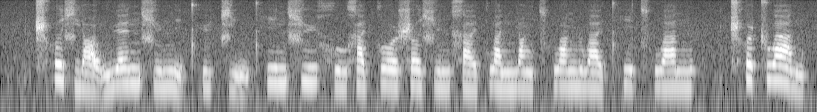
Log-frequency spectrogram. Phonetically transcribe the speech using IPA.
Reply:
ʈ͡ʂʰ ɤ˥˩ ɕ j ɑ̰˨˩ ʊ̯ n̪ ɥ ɛ˥ n ɕ y˧˥ n̪ ḭ˨˩ t̪ʰ y˧˥ t͡ɕ ḭ˨˩ ŋ t̪ʰ i˥ n ɕ y˥ x u˧˥ x a˧ ɪ̯ k o˥˧ ʊ̯ ʂ ɤ˥˩ ɕ y˧˥ n x a˧˥ ɪ̯ k w a˧ ɪ̯ n̪ j ɑ˥˩ ŋ t͡sʰ w ɑ˥ ŋ ɻ w a˥˩ ɪ̯ t̪ʰ i˥ t͡sʰ w a˥ n | ʈ͡ʂʰ ɤ˥˧ ʈ͡ʂ w a˥˩ n

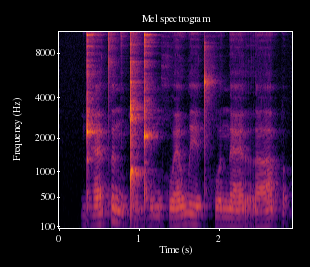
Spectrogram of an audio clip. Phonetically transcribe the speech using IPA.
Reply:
ɖʱ æ t ɾ ə n ɡ͡ǃ a ɖʱ ʊ n χʷ æ w e t χʷ ɜ n æ r a p

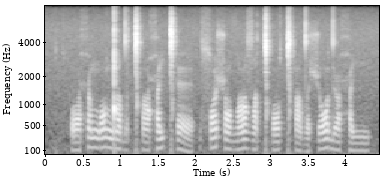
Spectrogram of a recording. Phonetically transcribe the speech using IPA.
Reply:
t͡sʼ ɔ ħ ʊ ŋ ɔ ŋ͡ǃ i dˤ ɪ ǀʰ ɑ ħ i ǀʰ ɛ | sˤ ʊ ʃ ɔ ðˤ ɑ zˤ ɛ ǀʰ ɔ ǀʰ ɛ dˤ ʊ ʃ ɔ d ə˞ ħ i

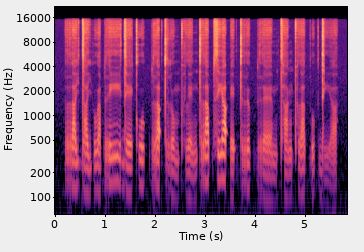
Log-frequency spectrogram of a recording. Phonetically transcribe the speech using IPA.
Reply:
r a˧ j d a˩˦ j ʔ u˨˩ a̯ p r iː˥˩ d eː˨˩ kʰ w u˦˥ k̚ p r a˦˥ ʔ t r o˩˦ m pʰ l e˩˦ n t r a˥˩ p̚ s i˥˩ a̯ ʔ e˨˩ ʔ t r ɯ˥˩ k̚ p r ɛː˨˩ m tʰ a˧ ŋ pʰ l a˥˩ t̚ ʔ u˦˥ k̚ d i˨˩ a̯

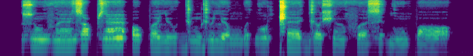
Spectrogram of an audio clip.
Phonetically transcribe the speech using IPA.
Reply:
z ũ v ɛ̃ z ɑ p z æ̃ ʔ ɔ p ɜ lʲ u ɡʲ ʊ m ɡʲ u lʲ ɒ ŋʷ ɪ ɡ ɔ̃ ǁ ɛ ɡʲ ɒ ʃ ə̃ f ɜ z ɪ ɡ ũ p ɒ

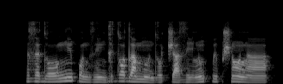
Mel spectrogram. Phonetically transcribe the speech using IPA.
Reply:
z ə˧ d oː˨˦ ŋ ĩ˦ p o˨ n z ĩ˨ ɡ ɨ˦ d ɔ˦ d a˧ m ũ˨ d o˧ t͡ʃ a˧ z i˨ l ũ˦ k͡p ɨ˧ p ʃ ɔ̃˦˨ l ã˧

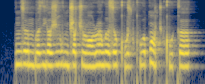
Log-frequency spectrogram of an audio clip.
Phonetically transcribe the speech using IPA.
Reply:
n z ø˨ m b œ˨ z j œ˨ ʒ i˨ w n d͡ʒ ɒ˧ t͡ʃ ɹ ɔ̃˨ ɹ œ̃˧ w ə˦˨ z œ˧ kʷʼ œ˨ z kʷʼ ʌ˧ p ɔ̃˦˨ t͡ʃ kʷʼ i˨ k œ˧

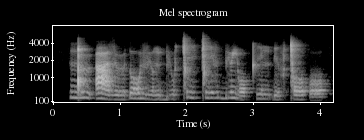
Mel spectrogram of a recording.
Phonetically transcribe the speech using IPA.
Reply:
ŋ͡ǃ ʉ˦ ʔ a˦˨ z ʉ˨ ɗ o˦ vʲ o˨ n bʲ u˨ ǀ i˦ ǀ i˦ z bʲ ɵ˦ j o˨ kʰ i˧ n ɗ i˨ f ǀ o˧ ʔ o˨

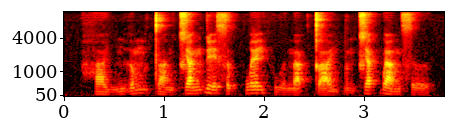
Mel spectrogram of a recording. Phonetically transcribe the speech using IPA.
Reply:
h a̤˨˩ j ŋ ɨ̰˧˥ ə̯ m ɨ̰˧˨ t̪ a̤˨˩ ŋ t͡ɕ a˨˦ ŋ ɗ e˨˦ s ə˨˩ p̚ h w ɛ˧ j h ṳ˨˩ ə̯ n a˨˩ k̚ t̪ aː˧˩ j ɓ ə̰˧˨ n t͡ɕ a˦˥ k̚ l a˨˦ n s ə̤ː˨˩

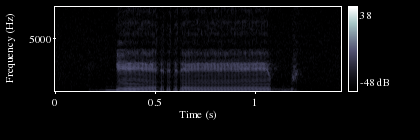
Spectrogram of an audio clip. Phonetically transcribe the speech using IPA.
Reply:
ɠ e r eː b

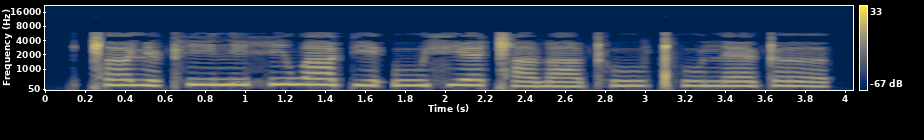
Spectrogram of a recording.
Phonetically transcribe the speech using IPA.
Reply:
ǁ ɐː˧ lʲ ɐ˨ ʈʰ iː˦ n i˦ h i˦ w aː˦ pʲ e˧ ʔ uː˧ fʲ ɛː˦ ǁ a˨ ɳ aː˨ ʈʰ uː˧ ǃʰ u˧ n ɛː˧ ʈ əː˦˨

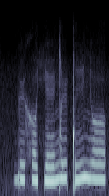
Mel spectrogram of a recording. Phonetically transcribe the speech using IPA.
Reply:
ɡ y x ɤ ç e ŋ͡ǀ y ǃ i ɲ ɤ

